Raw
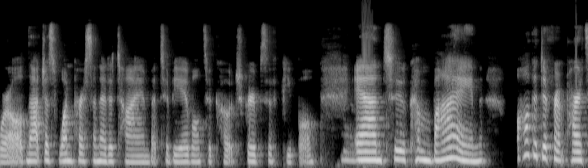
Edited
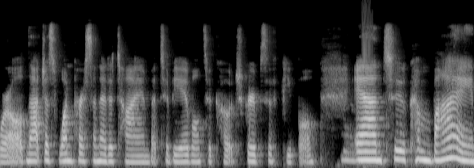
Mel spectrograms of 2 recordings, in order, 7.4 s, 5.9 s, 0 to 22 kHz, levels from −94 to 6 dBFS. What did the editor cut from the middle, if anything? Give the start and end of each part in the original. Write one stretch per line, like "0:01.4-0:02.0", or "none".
none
